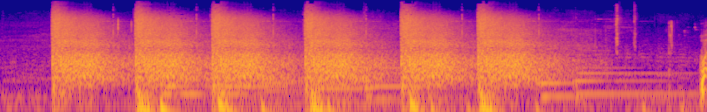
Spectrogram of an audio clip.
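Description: Six bursts of automatic gunfire in the Project Zomboid video game, each a loud sharp volley that decays over about a second, spaced at an even rhythm, followed by faint clicks and tones.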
